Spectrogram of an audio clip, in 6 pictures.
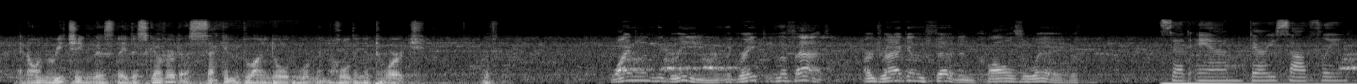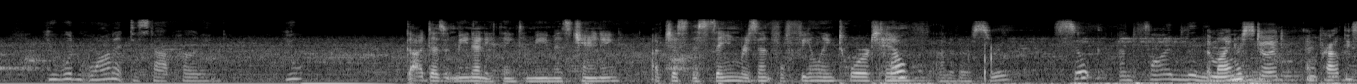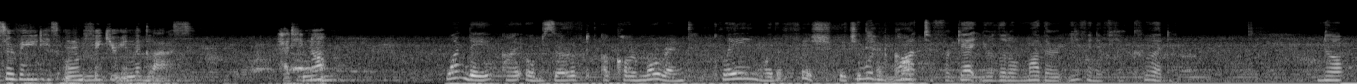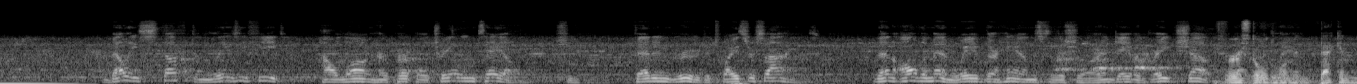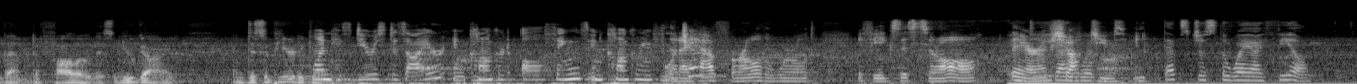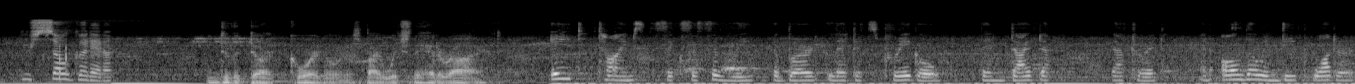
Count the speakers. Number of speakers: seven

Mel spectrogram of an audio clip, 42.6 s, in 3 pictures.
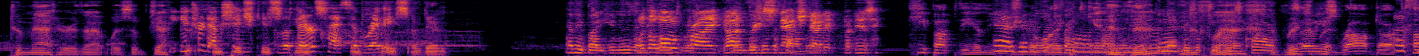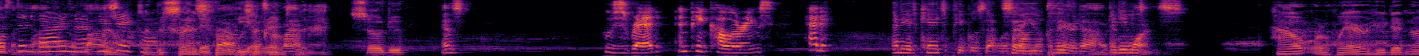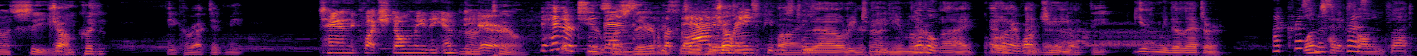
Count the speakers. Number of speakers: seven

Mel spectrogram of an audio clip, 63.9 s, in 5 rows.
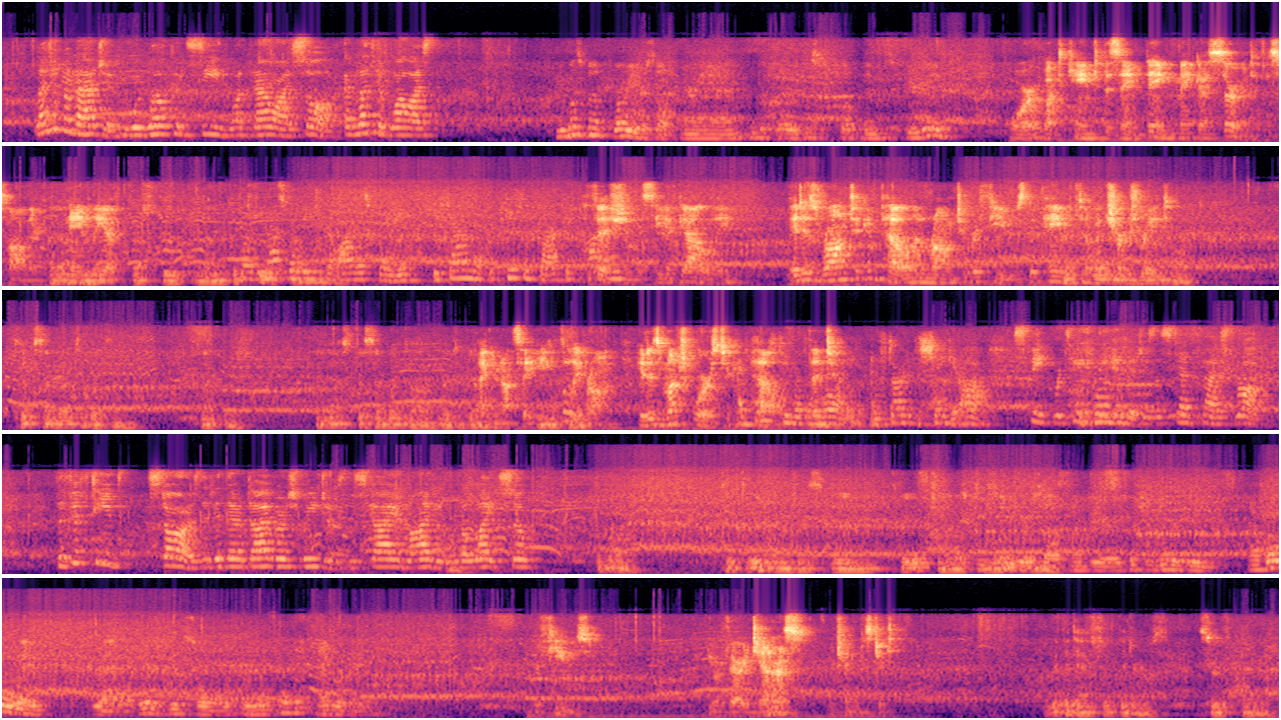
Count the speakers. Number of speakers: five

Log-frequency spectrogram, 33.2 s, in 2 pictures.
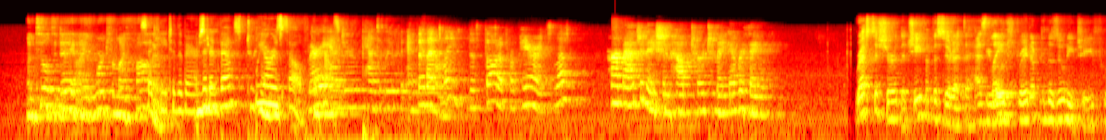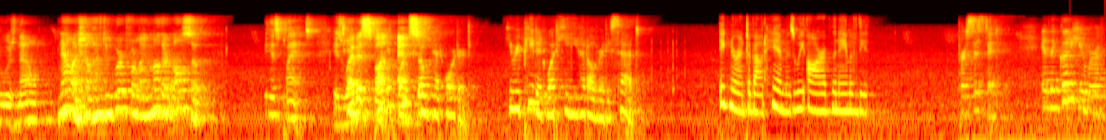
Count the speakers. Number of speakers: eight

